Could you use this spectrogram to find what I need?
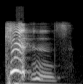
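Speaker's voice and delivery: startled exclamation, pitched high; surprised cry. A narrator's reading. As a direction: cry it out in astonishment. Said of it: "cried O'Malley".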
